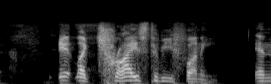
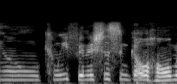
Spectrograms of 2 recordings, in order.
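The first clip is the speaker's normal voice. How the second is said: higher-pitched whining complaint; whiny; 6 semitones higher than usual. Retold or imitated. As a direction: imitate a whiny dragon wanting out. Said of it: "like, whiny".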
